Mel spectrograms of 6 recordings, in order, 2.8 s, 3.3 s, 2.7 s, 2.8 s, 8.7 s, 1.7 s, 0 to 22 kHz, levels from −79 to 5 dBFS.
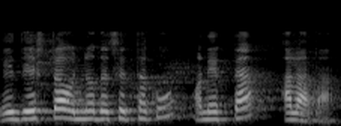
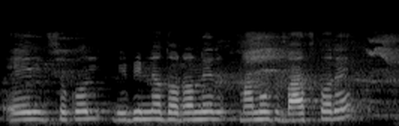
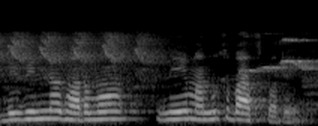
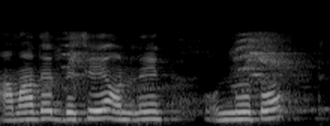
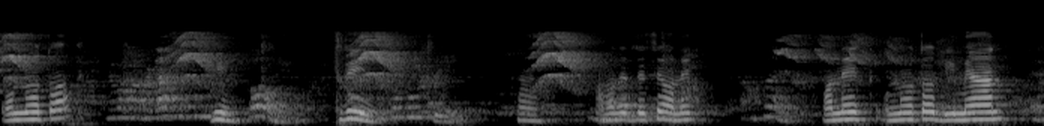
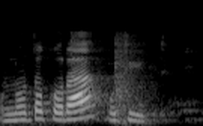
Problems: constant background noise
